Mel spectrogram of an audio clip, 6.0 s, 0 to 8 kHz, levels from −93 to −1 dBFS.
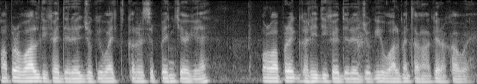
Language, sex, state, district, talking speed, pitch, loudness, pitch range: Hindi, male, Arunachal Pradesh, Papum Pare, 330 wpm, 110 Hz, -16 LUFS, 105-115 Hz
